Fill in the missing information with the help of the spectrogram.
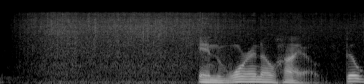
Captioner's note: water spraying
